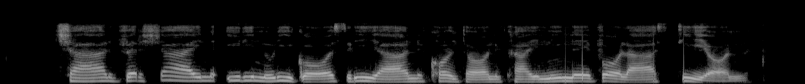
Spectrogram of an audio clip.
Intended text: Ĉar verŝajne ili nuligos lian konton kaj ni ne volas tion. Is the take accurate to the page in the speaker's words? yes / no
yes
